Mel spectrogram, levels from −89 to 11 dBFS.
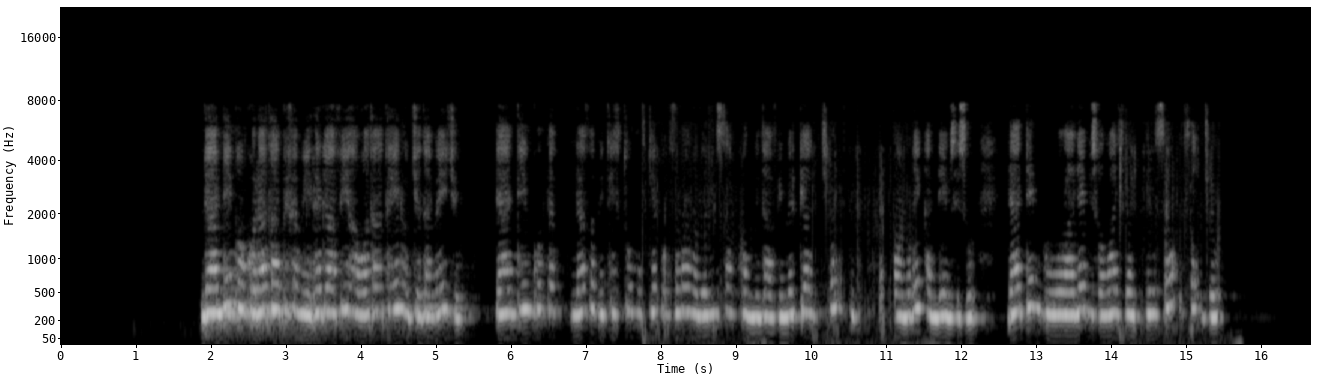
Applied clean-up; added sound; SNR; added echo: neural mask model DeepFilterNet 3.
